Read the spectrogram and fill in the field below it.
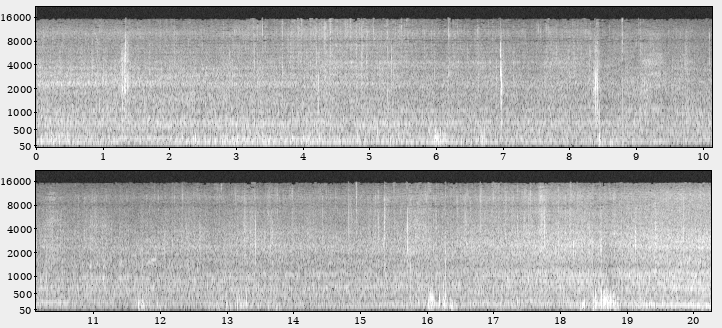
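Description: An old car's engine rumbles low and steady as the car drives slowly around outdoors.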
